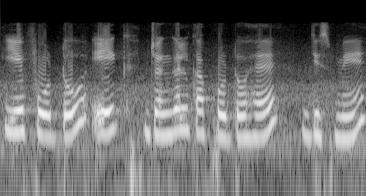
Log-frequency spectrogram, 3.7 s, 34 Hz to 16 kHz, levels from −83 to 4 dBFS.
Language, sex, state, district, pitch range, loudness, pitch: Hindi, female, Chhattisgarh, Raipur, 215-260 Hz, -11 LUFS, 235 Hz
